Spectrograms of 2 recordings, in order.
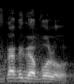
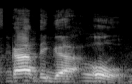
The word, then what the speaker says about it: FK3O: Seperti saya ini membacanya FK30. Tapi ternyata yang benar adalah FK3O.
